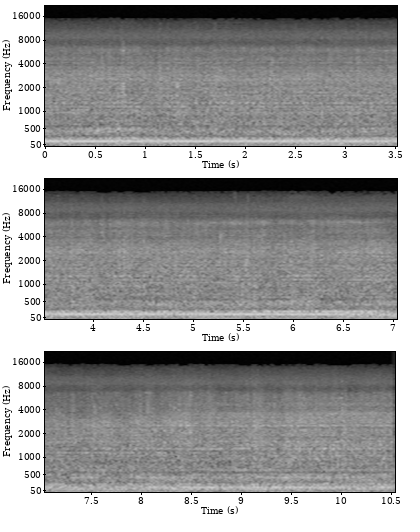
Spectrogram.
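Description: Massey Ferguson tractor engine running steadily under load, driving a flail topper as it cuts grass, heard from inside the cab. Its low hum eases slightly about seven seconds in.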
